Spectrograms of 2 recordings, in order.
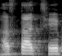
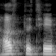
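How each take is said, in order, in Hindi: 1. 'hast' के बाद दीर्घ 'aa' स्वर आता है। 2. 'hast' के बाद ह्रस्व स्वर आता है। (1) "हस्ताक्षेप गलत होता है" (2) "शुद्ध होता है"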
